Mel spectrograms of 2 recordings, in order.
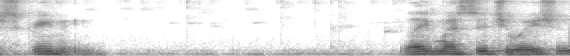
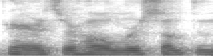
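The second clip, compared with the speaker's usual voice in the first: ordinary talk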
